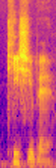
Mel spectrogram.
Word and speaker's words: Kishibe: name earlier i missed his yeah it's uh kishibe kishube okay i missed his name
